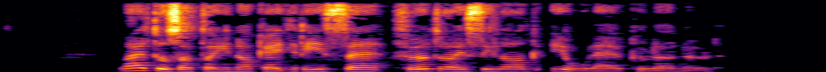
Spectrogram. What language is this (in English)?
Hungarian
